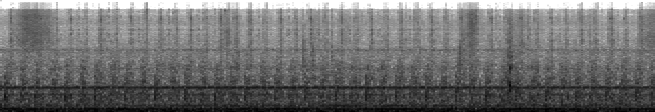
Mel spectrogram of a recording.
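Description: Embroidery machine stitching a satin stitch monogram onto a tea towel, a steady fast mechanical hum and needle chatter running continuously at moderate level with no talking.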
